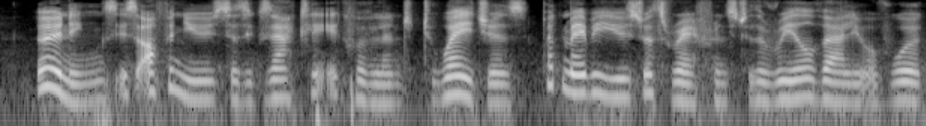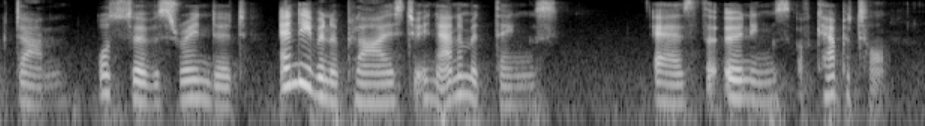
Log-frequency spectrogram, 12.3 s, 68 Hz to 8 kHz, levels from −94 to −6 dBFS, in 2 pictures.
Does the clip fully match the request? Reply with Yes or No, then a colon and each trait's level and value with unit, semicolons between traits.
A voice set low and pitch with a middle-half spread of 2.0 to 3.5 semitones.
No: medium, 185 Hz; average, 3.1 semitones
